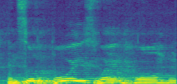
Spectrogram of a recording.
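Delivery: ordinary delivery, nothing marked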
